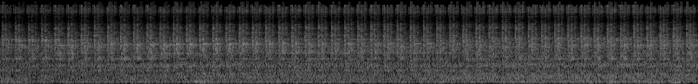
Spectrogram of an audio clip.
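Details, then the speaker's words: 2005 Chevrolet Corsa with the oil pressure warning light on from skipped preventive maintenance: sharp metallic bottom-end knocking, about four per second, sits steadily over the idle. "aí pessoal ó saca só essa luzinha no painel acesa luz de óo bebê quem não faz manutenção preventiva vai ter que fazer corretiva ó o tanto que esse motor tá"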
